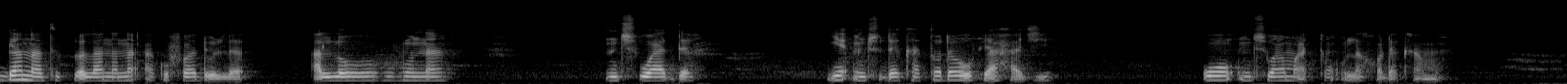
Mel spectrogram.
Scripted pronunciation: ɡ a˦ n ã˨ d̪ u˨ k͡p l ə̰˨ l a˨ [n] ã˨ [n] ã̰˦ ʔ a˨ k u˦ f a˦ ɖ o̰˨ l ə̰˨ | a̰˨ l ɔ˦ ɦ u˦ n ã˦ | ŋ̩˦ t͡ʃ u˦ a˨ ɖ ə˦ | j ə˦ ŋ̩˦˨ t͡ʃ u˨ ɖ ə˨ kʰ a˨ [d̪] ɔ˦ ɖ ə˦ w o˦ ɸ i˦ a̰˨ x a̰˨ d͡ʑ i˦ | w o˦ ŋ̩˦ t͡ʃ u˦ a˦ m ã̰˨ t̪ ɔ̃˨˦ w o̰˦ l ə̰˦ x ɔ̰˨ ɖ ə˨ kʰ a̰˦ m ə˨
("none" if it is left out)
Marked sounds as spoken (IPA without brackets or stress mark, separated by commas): n, n, t̪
